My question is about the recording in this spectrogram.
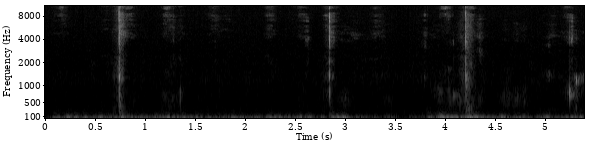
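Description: Computer mouse clicks: a handful of short, sharp clicks spaced irregularly, the clearest under a second in, near three seconds and just after four seconds, over faint room tone.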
